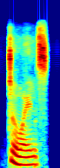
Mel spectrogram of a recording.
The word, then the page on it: toils: Indian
